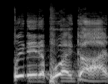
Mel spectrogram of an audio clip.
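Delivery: very high-pitched screaming yell. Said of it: "I'm just screaming at the T V like".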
